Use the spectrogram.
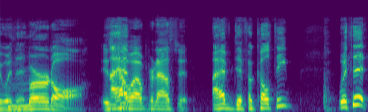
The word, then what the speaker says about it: Murdaugh: the way, if you see the name Murdaugh, I have difficulty with it. Murdaugh is how I pronounce it.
